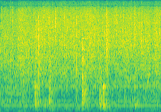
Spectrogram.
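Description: Onions frying in a pan for a Lithuanian kugelis with pig ears, a steady soft sizzle broken by several scraping stirs of a utensil, close up with no talking.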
